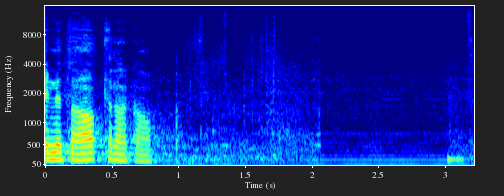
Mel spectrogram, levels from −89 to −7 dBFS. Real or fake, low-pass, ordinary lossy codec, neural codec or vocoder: fake; 14.4 kHz; none; codec, 44.1 kHz, 3.4 kbps, Pupu-Codec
